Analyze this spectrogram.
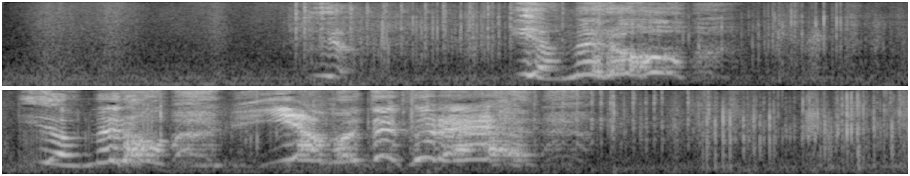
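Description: A young man cries out, pleading desperately.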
